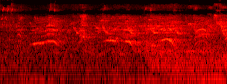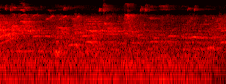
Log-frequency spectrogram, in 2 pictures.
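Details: Birds chirping in the morning: several overlapping bright, rising chirps and short whistled notes in quick irregular succession, over a steady background hiss and low rumble, with a voice faintly present.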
